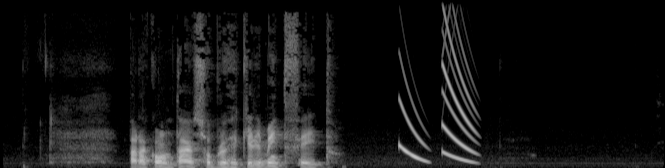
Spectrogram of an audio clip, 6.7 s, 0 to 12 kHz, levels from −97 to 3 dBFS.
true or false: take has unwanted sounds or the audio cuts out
true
